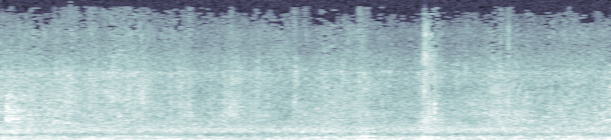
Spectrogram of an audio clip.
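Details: Honey bees at a garden hive during an inspection of its levels and frames: a dense, steady low hum of many bees fills the whole stretch without pauses, slightly louder toward the end, with a soft rustle on top.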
